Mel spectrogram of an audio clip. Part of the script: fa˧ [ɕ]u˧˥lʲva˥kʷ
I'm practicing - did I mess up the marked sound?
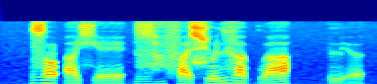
no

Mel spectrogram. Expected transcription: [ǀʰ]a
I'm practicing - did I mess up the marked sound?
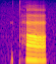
yes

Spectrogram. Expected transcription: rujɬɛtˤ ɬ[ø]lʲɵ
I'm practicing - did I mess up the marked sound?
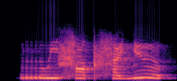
no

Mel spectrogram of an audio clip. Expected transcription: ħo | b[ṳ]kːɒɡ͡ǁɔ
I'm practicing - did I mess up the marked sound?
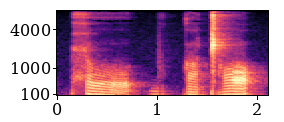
no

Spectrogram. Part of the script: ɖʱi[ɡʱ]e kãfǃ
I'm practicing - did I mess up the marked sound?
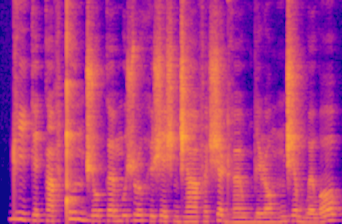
yes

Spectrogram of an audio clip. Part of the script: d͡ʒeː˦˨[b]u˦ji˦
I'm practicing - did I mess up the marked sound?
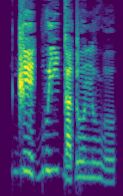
yes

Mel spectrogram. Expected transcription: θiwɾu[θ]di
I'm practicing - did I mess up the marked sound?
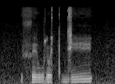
yes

